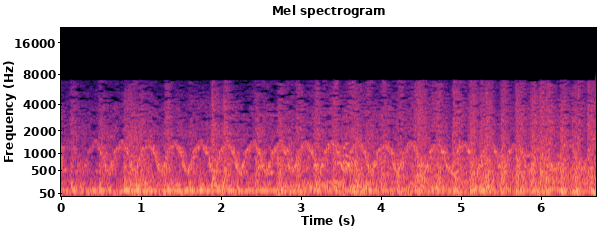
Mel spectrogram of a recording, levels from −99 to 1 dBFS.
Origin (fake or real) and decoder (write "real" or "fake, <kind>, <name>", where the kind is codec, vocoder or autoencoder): fake, vocoder, Vocos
